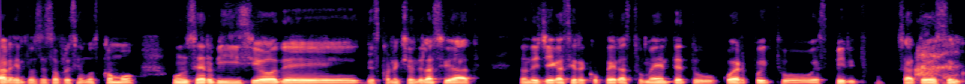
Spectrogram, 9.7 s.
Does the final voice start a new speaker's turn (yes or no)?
no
